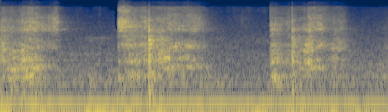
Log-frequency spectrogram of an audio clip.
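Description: A utensil stirs a thick peanut butter dog treat mixture in a bowl, making three bursts of scraping and clinking over a low steady hum.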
